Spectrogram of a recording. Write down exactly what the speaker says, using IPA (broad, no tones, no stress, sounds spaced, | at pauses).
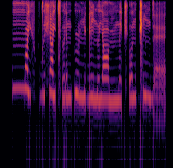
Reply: mː ɑ j f y ʈ d̪ ɯ ʃ ɑ j t͡sʼ ɯ ɾ e m p y ɭ n i ɖ i n ɯ j ɑ mː e t͡ʃʼ o n ǁ i m d̪ æ̰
